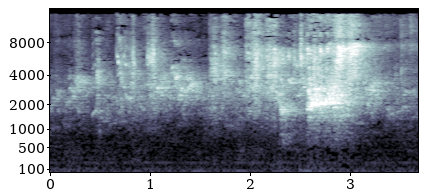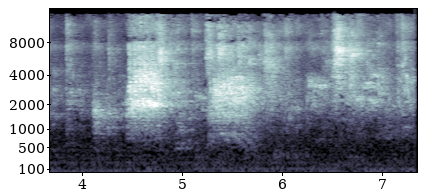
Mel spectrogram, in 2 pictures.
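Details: Captive budgerigars giving rough, scratchy squawks and warbled chirps in clustered bursts, swelling and fading several times.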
